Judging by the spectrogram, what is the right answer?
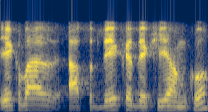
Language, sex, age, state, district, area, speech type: Hindi, male, 18-30, Bihar, Vaishali, rural, conversation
